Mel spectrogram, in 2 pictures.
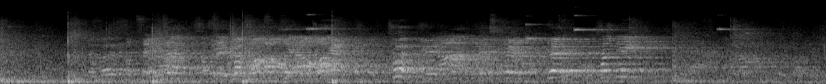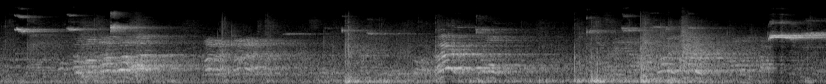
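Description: Indoor basketball game echoing in a large hall: a basketball bouncing on the wooden court, brief sneaker squeaks, and players calling out to each other.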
